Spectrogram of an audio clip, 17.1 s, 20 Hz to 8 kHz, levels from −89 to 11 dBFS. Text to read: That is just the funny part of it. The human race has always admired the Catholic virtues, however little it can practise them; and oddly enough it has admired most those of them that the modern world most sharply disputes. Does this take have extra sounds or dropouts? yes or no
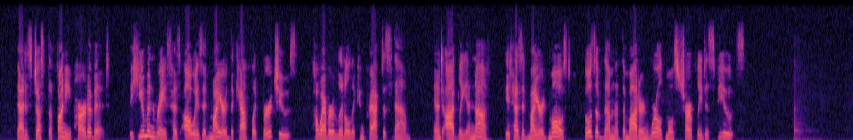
yes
